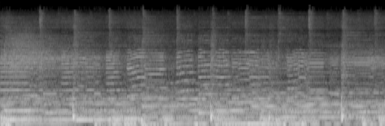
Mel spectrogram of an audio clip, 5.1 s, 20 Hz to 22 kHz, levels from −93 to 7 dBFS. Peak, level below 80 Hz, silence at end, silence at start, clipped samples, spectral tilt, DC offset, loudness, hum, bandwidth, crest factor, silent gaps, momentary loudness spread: -2 dBFS; -26 dBFS; 0 s; 0 s; under 0.1%; -6.5 dB/octave; under 0.1%; -20 LUFS; none; 16 kHz; 16 dB; none; 4 LU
